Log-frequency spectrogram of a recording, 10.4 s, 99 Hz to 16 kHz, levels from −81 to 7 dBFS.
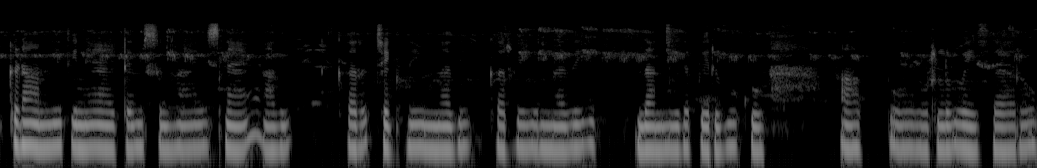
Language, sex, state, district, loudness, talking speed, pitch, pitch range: Telugu, female, Andhra Pradesh, Guntur, -40 LUFS, 80 wpm, 180 Hz, 175-185 Hz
